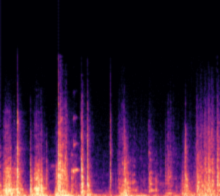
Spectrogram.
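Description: Dilapidated wooden garden shed door being opened: a quick, loud run of knocks, scrapes and rattles.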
